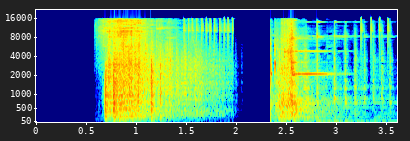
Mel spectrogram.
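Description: A game's reward chime rings out with a sparkling whoosh.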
